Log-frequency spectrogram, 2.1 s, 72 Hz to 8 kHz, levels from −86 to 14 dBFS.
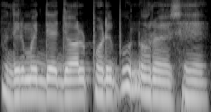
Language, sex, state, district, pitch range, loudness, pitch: Bengali, male, Assam, Hailakandi, 140-150 Hz, -12 LUFS, 145 Hz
